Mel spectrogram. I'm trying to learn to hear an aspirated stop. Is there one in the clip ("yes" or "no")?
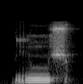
no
